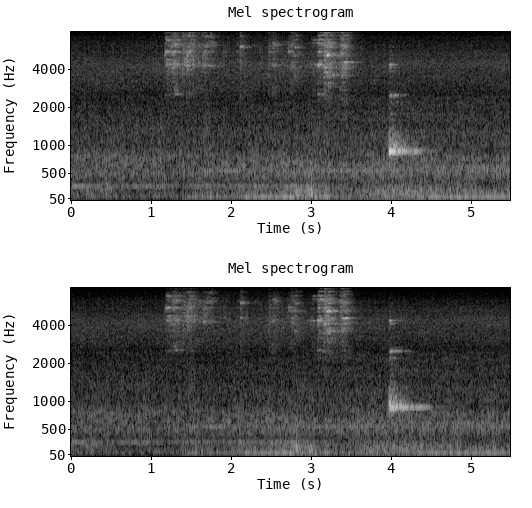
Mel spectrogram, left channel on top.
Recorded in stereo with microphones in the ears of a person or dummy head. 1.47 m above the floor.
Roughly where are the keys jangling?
Left.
